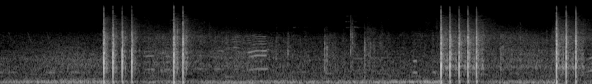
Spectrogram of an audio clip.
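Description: Gunfire cracks in short, sharp bursts.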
